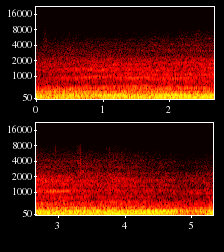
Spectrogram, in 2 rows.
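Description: Twin-turbocharged Ford Coyote 5.0 V8 of a 2019 Mustang GT with a Corsa Extreme cat-back exhaust, running steadily at idle, heard from inside the cabin. The level dips briefly near the end.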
